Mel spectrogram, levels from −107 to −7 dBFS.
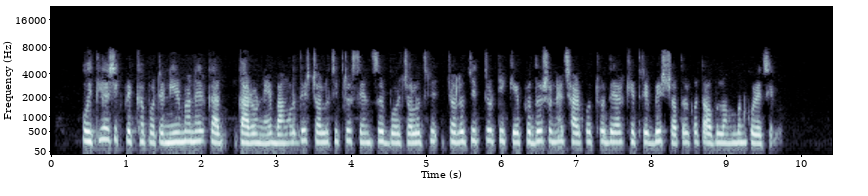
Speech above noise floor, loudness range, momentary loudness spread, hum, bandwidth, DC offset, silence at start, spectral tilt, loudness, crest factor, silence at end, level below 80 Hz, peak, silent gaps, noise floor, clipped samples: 70 dB; 2 LU; 5 LU; none; 7.4 kHz; under 0.1%; 0.4 s; -6 dB/octave; -20 LUFS; 18 dB; 0.8 s; -62 dBFS; -2 dBFS; none; -89 dBFS; under 0.1%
